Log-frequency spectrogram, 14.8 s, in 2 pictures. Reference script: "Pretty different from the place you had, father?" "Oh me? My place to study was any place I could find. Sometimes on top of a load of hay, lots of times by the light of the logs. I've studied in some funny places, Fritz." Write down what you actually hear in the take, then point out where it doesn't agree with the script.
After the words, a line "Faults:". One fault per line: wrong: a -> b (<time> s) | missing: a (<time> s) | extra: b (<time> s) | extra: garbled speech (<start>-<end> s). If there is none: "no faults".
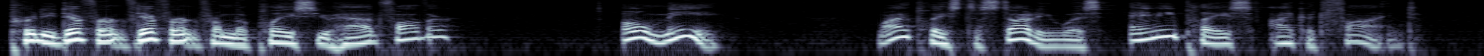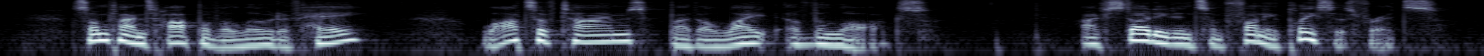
"Pretty different different from the place you had, father?" "Oh me? My place to study was any place I could find. Sometimes top of a load of hay, lots of times by the light of the logs. I've studied in some funny places, Fritz."
Faults:
extra: different (0.6 s)
missing: on (8.2 s)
